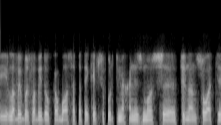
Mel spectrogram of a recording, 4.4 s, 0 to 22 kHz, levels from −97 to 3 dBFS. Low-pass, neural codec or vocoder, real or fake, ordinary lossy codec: 7.2 kHz; none; real; AAC, 32 kbps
